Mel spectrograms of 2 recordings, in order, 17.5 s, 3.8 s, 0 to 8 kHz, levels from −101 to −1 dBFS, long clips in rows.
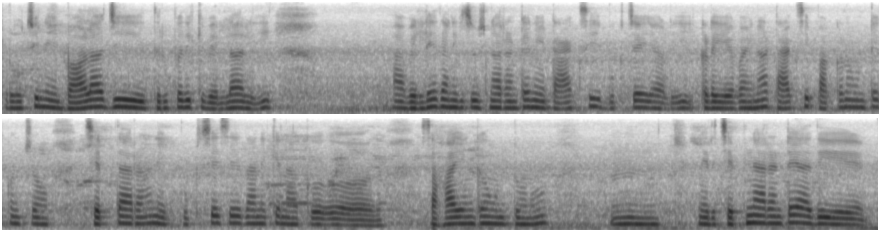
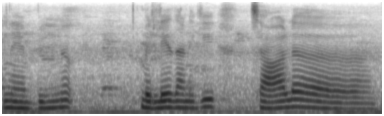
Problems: constant background noise, background conversations at intervals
